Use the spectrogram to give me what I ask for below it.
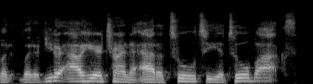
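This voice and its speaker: A man with an American accent and an ordinary speaking voice uses ordinary pitch variation, with a dry, close sound, no echo and a quiet background. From Southern California (Los Angeles, Pasadena). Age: 30s. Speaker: attorney and mediator, fatherhood blogger. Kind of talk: casual interview conversation.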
